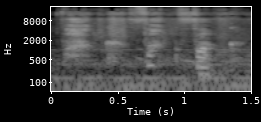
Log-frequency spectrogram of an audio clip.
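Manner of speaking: very soft, voiceless cursing; hushed, frustrated curse under the breath; whispered swearing. Real, not acted. Swearing to self, trying to remember.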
